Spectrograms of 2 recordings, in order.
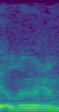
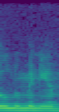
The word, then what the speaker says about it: aluminium: And as you can see here, even aluminum, and it's supposed to be aluminum, but it's aluminium. So I pronounce it aluminium, but it's aluminum.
